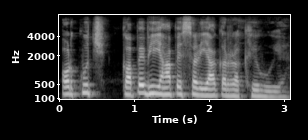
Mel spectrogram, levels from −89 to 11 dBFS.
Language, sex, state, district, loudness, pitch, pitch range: Hindi, male, Bihar, Patna, -17 LUFS, 195 Hz, 170-215 Hz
